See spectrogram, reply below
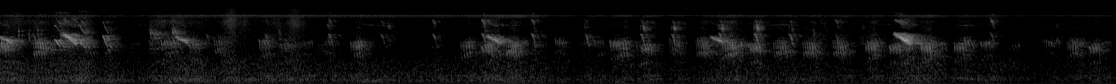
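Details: Purple martins, around 75 counted one 2014 morning in Katy, Texas, ahead of their return to Brazil; scattered high chirps and short chattering phrases, with a few louder sharp notes standing out.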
